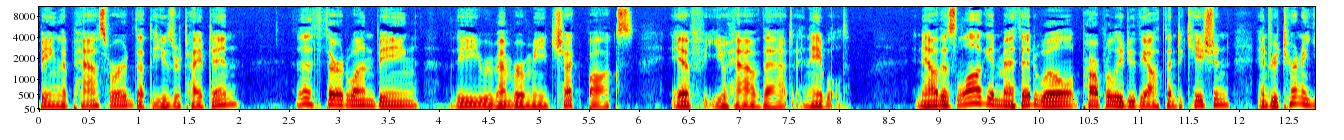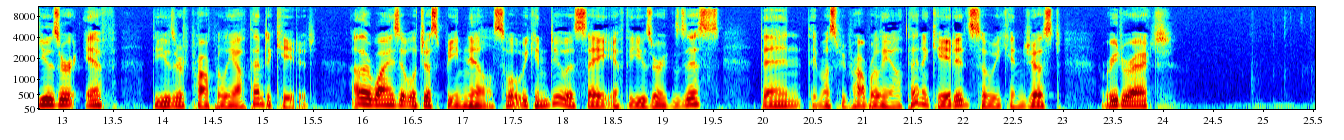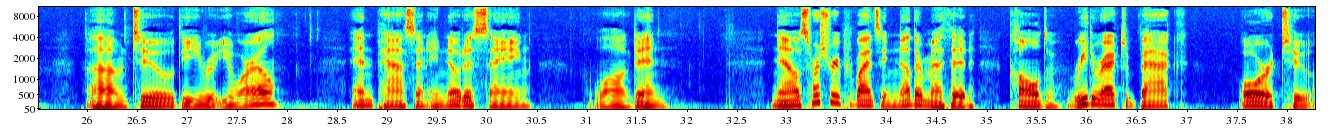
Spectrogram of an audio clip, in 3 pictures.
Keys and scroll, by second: 2.7 ctrl+p, 6.7 super+Left, 16.1 super+Return, 30.3 ctrl+l, 33.3 super+Left, 33.5 alt+Right.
